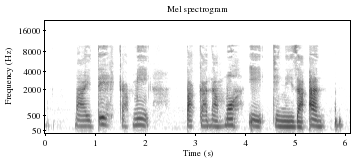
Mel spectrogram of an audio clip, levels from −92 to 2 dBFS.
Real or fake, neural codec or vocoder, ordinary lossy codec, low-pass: real; none; MP3, 64 kbps; 9.9 kHz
